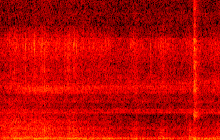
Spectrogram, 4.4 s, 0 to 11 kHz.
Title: Lian Li TL LCD Fan 2 - 120 Fan makes grinding noise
